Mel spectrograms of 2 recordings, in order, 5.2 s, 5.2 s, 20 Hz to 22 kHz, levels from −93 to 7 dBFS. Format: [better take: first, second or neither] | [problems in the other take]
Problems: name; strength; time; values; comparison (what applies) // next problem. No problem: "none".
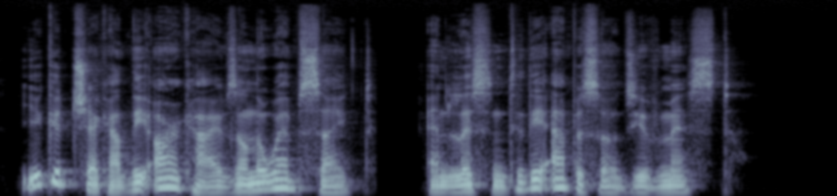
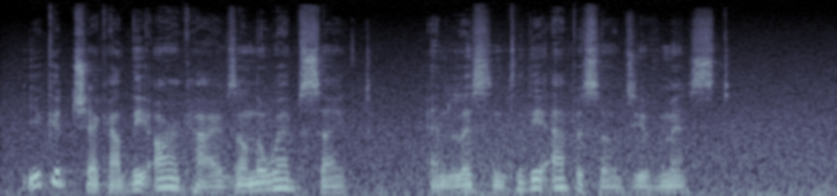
first | wind noise on the microphone; occasional gusts; 10 dB below the speech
